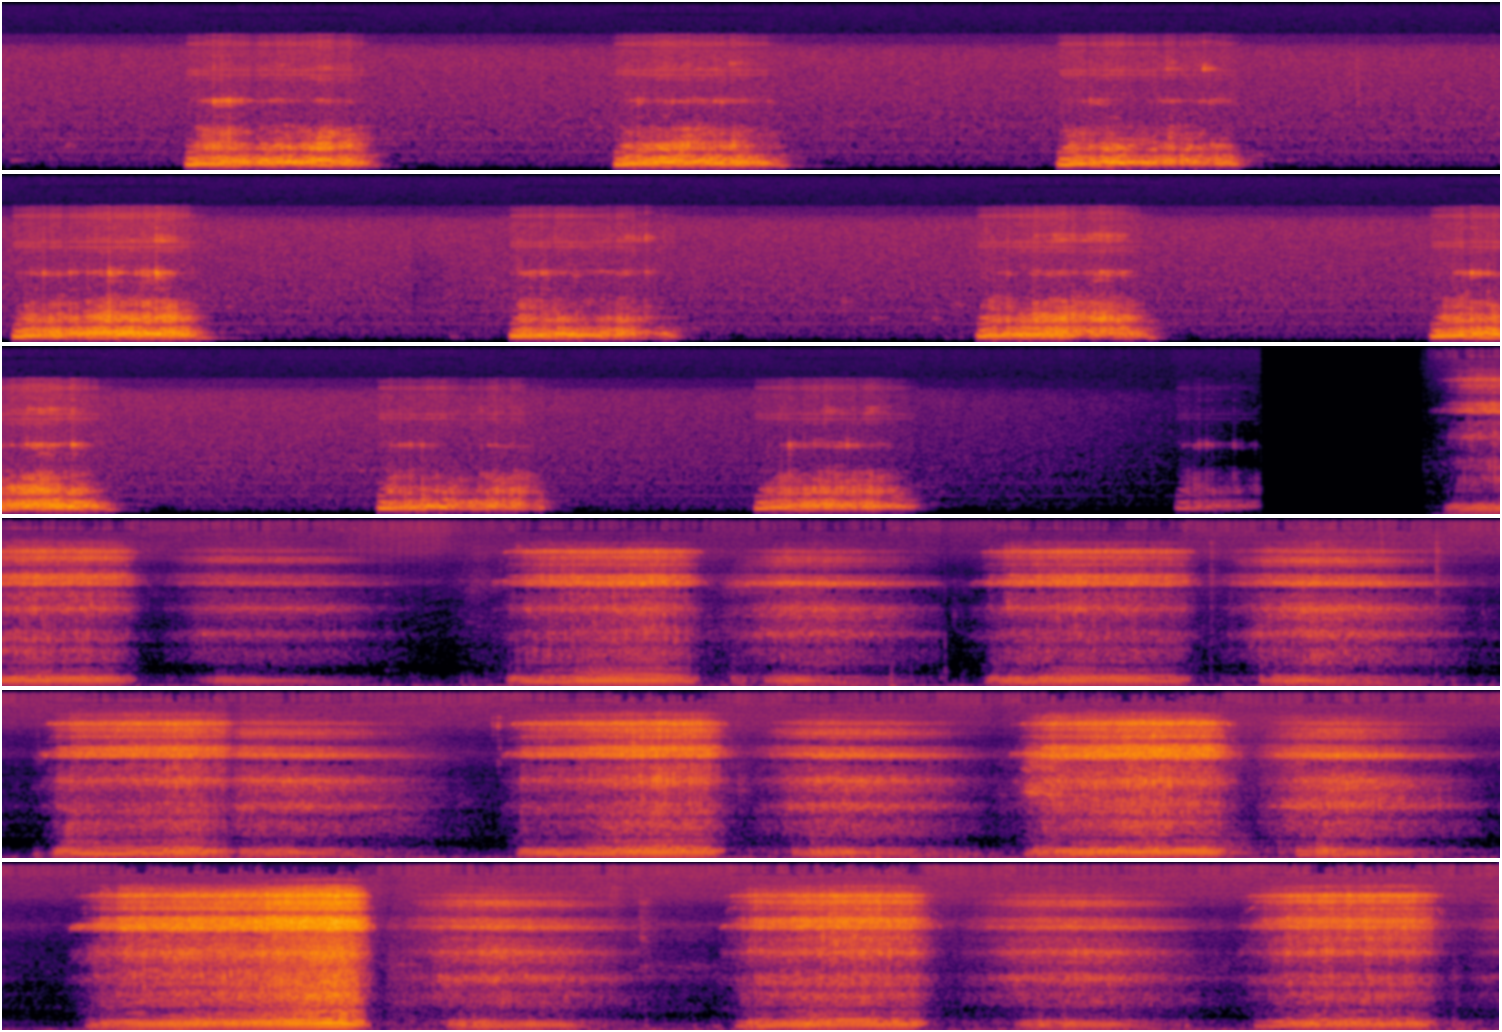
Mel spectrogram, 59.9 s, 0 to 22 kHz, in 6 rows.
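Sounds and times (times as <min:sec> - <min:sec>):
person snoring: 0:01.2 - 0:02.6, 0:04.1 - 0:05.3, 0:07.0 - 0:08.4, 0:10.0 - 0:11.4, 0:13.4 - 0:14.6, 0:16.5 - 0:17.8, 0:19.5 - 0:20.8, 0:22.5 - 0:23.7, 0:25.0 - 0:26.1, 0:29.6 - 0:32.4, 0:33.2 - 0:59.9.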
